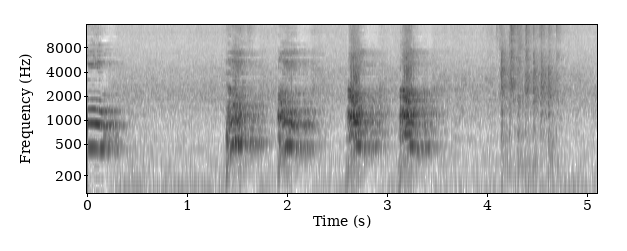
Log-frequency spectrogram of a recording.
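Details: Two pet dogs, a one-year-old beagador and a four-year-old American Bully, during playful zoomies indoors: four loud, harmonic barks in quick succession, about half a second apart, then softer yips, in a small room.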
